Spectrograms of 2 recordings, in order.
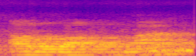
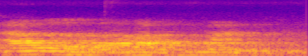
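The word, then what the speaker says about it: الرحمن: seperti ia baca parah yaitu Arrahman bacanya alrahman hilang tasibnya ya Nah bifil idram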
